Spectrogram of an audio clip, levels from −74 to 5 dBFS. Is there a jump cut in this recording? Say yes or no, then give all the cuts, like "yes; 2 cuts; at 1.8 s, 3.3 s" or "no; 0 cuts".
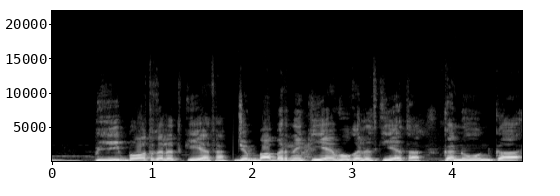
yes; 2 cuts; at 1.7 s, 3.8 s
